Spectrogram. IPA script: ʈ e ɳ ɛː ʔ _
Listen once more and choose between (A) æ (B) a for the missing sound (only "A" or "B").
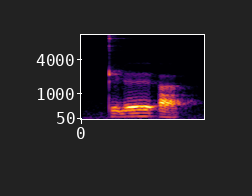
B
